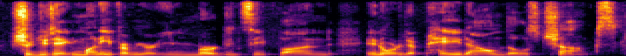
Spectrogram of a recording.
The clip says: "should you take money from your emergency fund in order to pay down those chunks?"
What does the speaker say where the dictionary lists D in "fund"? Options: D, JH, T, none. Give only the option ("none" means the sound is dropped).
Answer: D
